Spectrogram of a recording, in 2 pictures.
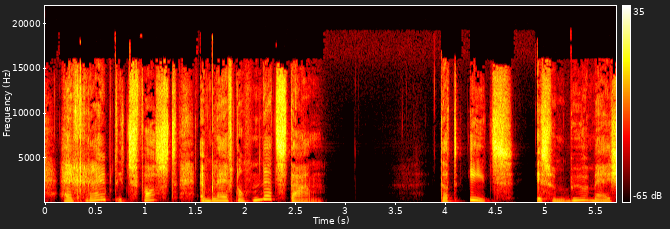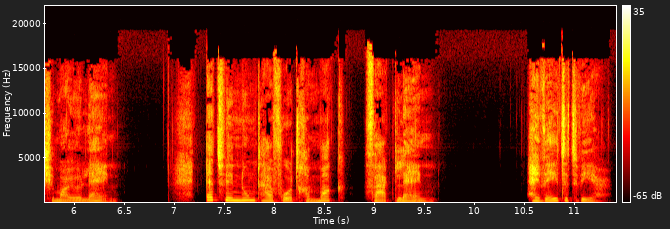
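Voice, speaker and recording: A woman reading a children's book aloud, slow and clearly paced, her voice rising and falling a lot. Her tone is fairly low and a bit husky, recorded dry and close. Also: no echo. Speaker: audiobook narrator. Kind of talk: scripted narration of a children's book.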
